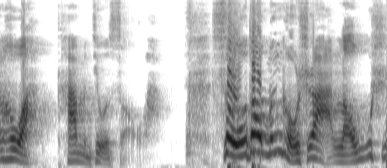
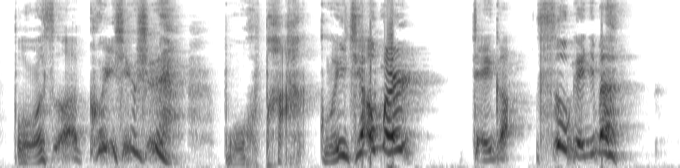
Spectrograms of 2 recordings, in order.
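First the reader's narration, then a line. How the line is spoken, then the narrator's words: Hoarse old voice. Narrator (Chinese): 老人……沙哑的嗓音说道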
